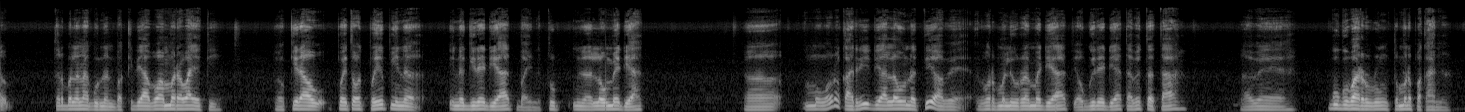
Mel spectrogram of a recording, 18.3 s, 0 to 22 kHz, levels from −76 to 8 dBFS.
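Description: At 7.56 s and again at 13.19 s the speech drops to a block of digital silence lasting 5 ms, likely an output buffer left unfilled in time. The abrupt cut to silence and back, with no fade, gives a sharp tick rather than an audible gap or a softer, ramped dropout.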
